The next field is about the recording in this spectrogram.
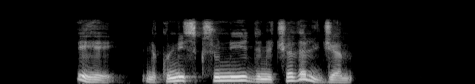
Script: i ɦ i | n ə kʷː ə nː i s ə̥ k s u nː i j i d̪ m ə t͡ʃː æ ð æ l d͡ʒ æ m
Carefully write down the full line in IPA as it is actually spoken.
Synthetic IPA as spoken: i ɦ i | n ə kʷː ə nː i s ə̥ k s u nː i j i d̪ n ə t͡ʃː æ ð æ l d͡ʒ æ m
